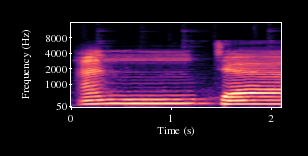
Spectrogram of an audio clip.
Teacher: cara membaca samar itu jadi huruf nunnya itu samar, kemudian kita sudah mengarah kepada huruf berikutnya, yaitu jim. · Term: ikhfa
